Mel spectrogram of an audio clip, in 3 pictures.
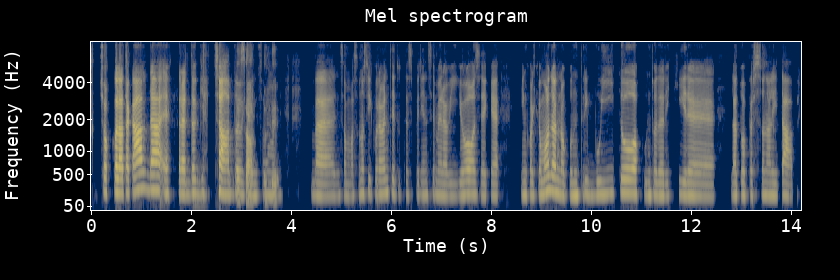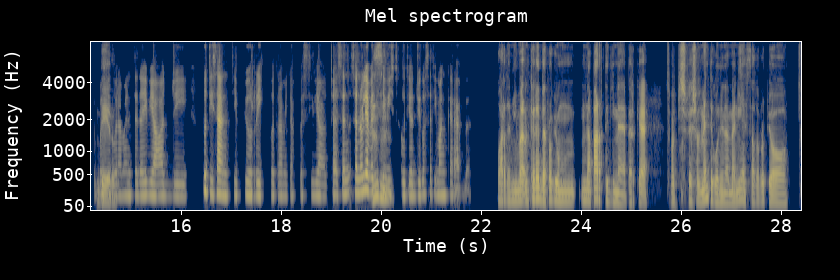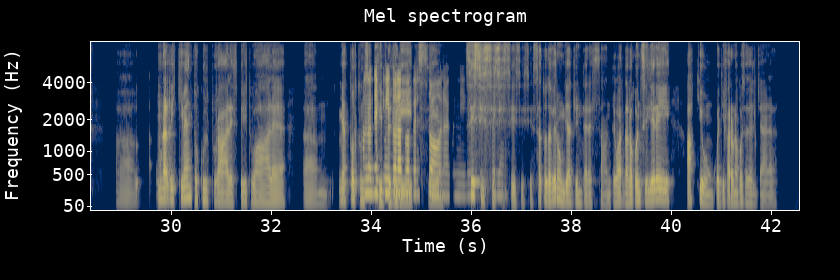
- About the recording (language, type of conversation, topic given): Italian, podcast, Qual è stato un viaggio che ti ha cambiato la vita?
- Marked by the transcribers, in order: tsk; tapping; "proprio" said as "popio"; "proprio" said as "propio"; tsk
